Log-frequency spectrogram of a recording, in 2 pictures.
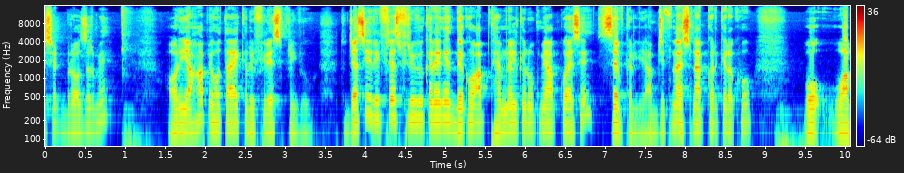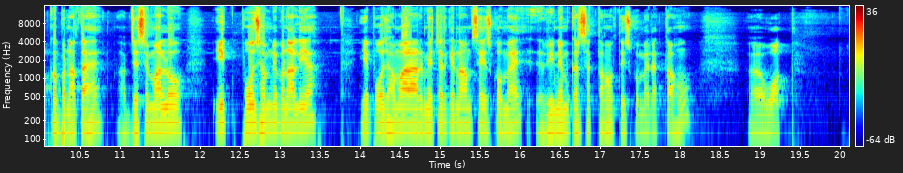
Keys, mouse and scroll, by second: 1.5 n, 3.4-6.6 drag, 6.6-9.7 drag, 17.2-20.1 drag.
